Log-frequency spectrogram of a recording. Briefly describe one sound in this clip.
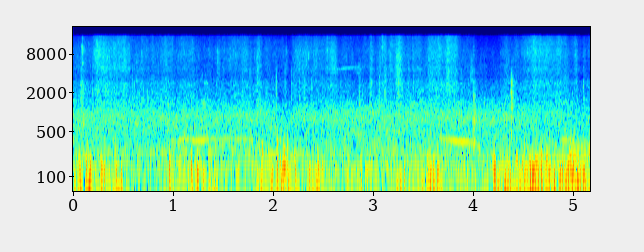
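Puppies whimper and squeak softly.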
